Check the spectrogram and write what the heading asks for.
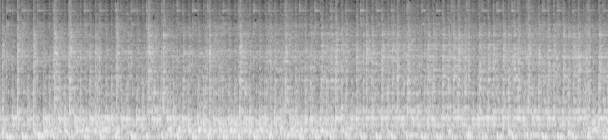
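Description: Live instrumental music: an electronic keyboard plays a sustained melody over a fast, dense drum rhythm beaten with sticks, with sharp clicking strokes.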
